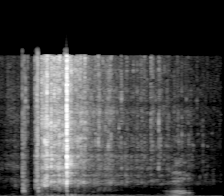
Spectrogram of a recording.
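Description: Hot Wheels die-cast toy car pushed off by hand and rolling across a wooden floor: a clatter about half a second in as it is launched, then a rolling rumble that fades as the car travels away.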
